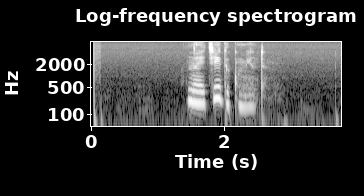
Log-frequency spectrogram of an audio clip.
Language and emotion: Russian, sad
